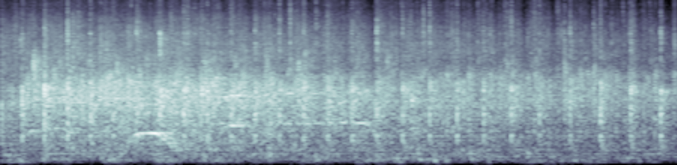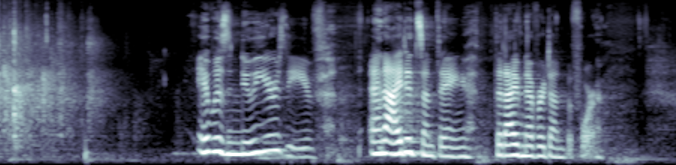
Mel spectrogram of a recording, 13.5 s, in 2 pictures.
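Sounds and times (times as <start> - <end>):
audience applause welcoming a speaker at a talk event: 0.0 - 7.8
speech: 8.8 - 12.9.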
